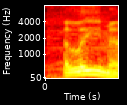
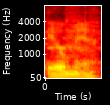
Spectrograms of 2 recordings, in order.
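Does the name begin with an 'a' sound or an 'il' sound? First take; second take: a sound; il sound. First: The name begins with an 'a' sound. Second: The name begins with an 'il' sound. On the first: The speaker calls it right. "that's it" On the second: The speaker calls it wrong. "I used to say Ilmia"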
